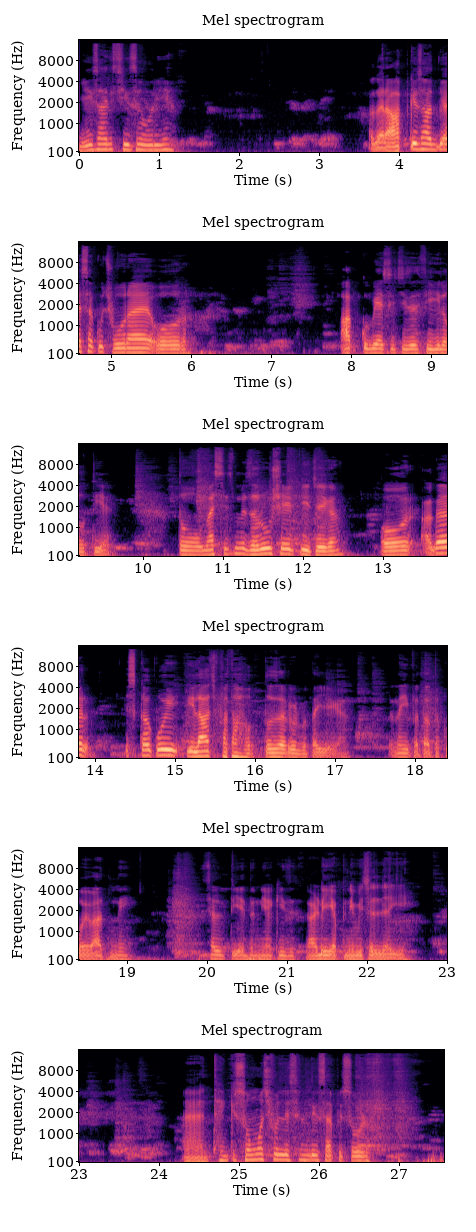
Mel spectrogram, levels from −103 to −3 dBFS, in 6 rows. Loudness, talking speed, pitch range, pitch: -26 LUFS, 140 wpm, 120-165 Hz, 140 Hz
